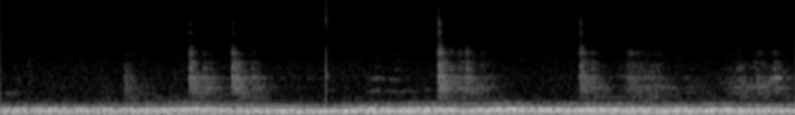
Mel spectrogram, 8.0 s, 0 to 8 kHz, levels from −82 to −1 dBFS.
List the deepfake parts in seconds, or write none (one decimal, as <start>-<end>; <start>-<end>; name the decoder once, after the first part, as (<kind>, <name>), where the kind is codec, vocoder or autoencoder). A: none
